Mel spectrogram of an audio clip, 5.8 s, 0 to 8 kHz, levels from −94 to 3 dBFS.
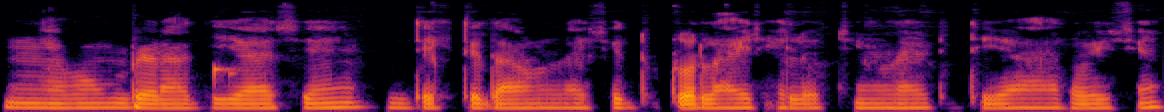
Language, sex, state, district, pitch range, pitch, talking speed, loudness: Bengali, male, West Bengal, Jhargram, 115-120 Hz, 120 Hz, 145 wpm, -25 LUFS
